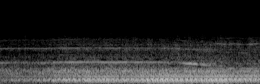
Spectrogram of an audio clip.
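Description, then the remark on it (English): An ambulance siren wails steadily over the low, heavy drone of a vehicle engine, fairly loud, continuing without a break and with no voices. “Many's the time Kildare rode with me in this ambulance.”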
